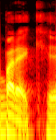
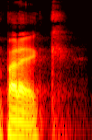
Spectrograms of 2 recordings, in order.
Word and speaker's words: Parekh: Como que você pronuncia isso? Kevin Parekh? – Eu diria Kevin Parekh. – Parekh. Ele é indiano, né? Então deve ser Kevin Parekh.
